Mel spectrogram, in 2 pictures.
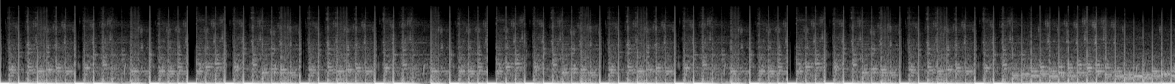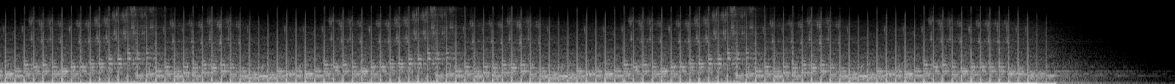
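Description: Loud, distorted YTPMV remix: audio from a TV channel's continuity clip, layered in many pitch-shifted copies into music. For about ten seconds it stutters with rapid chopped cuts, then settles into stacked, repeating pitched chords.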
